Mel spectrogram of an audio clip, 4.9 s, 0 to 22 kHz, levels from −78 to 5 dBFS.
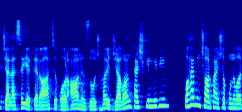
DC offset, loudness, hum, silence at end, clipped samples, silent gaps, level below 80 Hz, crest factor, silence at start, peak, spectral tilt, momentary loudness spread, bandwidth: under 0.1%; -36 LUFS; none; 0 s; under 0.1%; none; -76 dBFS; 20 dB; 0 s; -16 dBFS; -5 dB/octave; 6 LU; 10.5 kHz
